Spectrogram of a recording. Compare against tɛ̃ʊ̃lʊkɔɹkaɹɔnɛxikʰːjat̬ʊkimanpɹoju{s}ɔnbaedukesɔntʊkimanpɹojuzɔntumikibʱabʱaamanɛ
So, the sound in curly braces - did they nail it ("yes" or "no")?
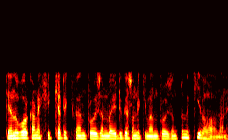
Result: no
